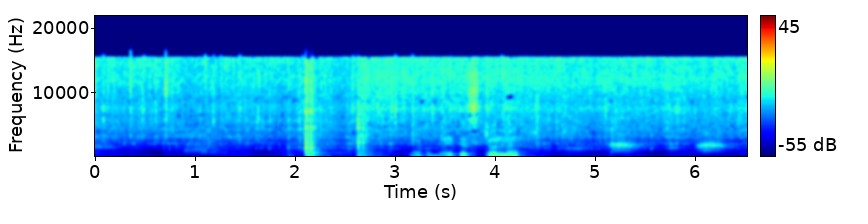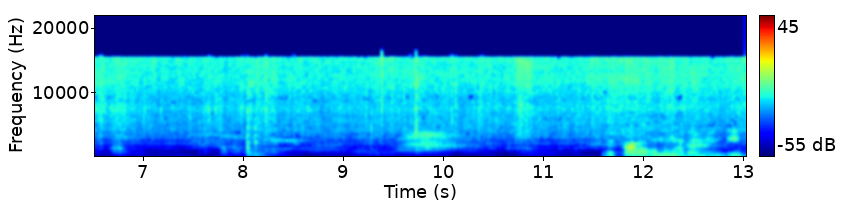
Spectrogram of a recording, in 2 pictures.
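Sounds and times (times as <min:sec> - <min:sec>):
eggs sizzling in a pan: 0:00.0 - 0:13.0
wooden spatula scraping a pan: 0:06.6 - 0:08.5.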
